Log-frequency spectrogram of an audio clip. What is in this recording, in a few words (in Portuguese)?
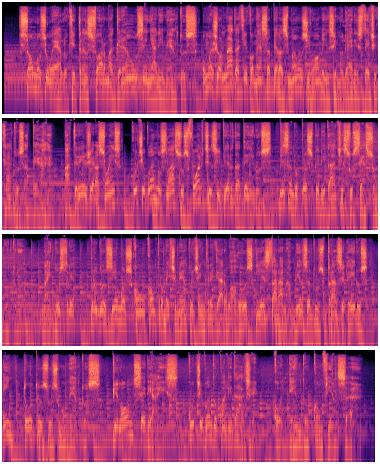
spot institucional; cereais; pillon cereais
